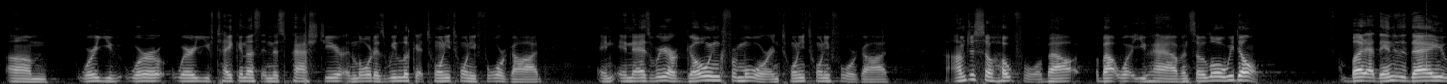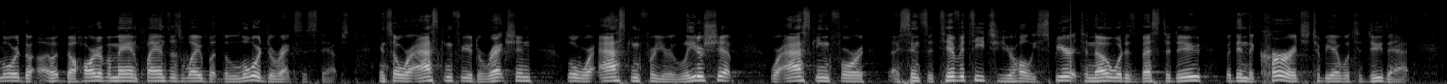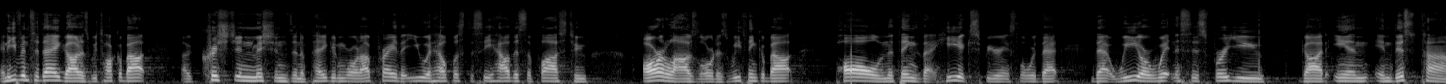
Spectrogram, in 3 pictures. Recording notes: Sermon preached to Hillside Baptist Church in Eastman, GA. Sermon preached to Hillside Baptist Church in Eastman, GA.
